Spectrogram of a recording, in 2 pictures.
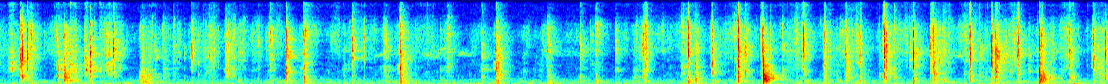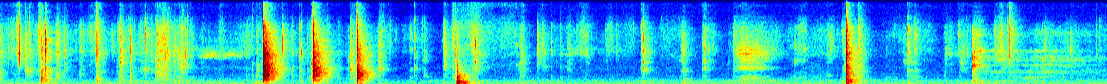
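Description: Hero Realms playing cards being handled on a table: an irregular run of light clicks, flicks and snaps as cards are gathered, handled and laid down. A few louder snaps come about two-thirds of the way in.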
